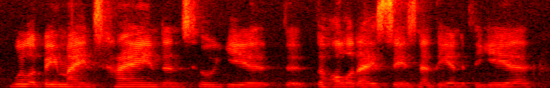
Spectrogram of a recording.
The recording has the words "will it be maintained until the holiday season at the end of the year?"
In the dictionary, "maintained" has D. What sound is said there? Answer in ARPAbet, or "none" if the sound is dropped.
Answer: D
